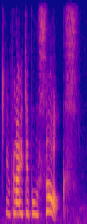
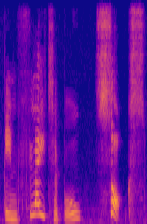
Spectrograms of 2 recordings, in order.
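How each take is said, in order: First: "Inflatable" thrown up high and loud; delighted high exclaim. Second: Said in the usual way. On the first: A narrator's reading. Narrator relishing the silliest invention, high and loud. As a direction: squeal "Inflatable socks" with glee.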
